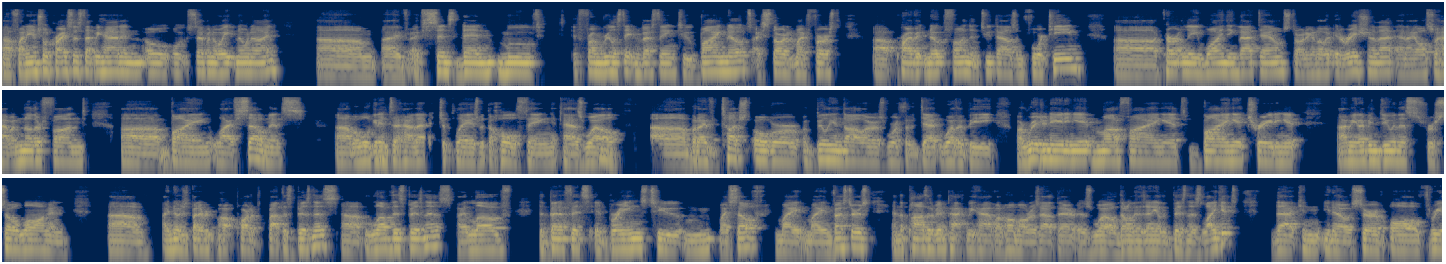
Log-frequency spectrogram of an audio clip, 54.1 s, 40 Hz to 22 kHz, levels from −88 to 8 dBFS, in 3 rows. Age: 40-59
